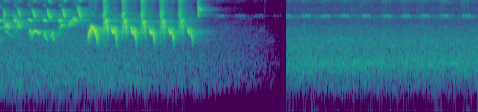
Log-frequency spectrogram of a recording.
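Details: Common nightingale song: a rapid run of chirping notes, then a loud series of about ten sharp, repeated strokes lasting two seconds, followed by a pause and a faint steady hiss.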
